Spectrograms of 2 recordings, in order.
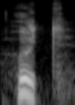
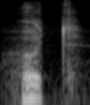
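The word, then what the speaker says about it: hoed: word for hat is hoot again the pronunciation it sounds like a t hoot hoot the plural hats is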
